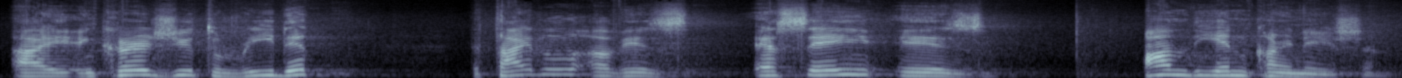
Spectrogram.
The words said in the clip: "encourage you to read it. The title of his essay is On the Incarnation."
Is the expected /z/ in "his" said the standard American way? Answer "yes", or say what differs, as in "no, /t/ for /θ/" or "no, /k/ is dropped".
yes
